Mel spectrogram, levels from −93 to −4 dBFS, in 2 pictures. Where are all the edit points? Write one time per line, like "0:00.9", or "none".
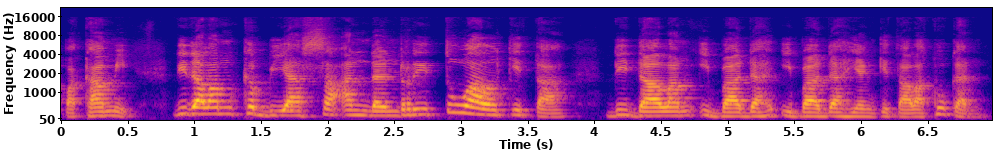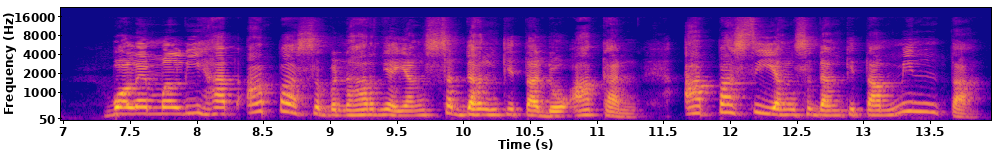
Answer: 0:07.3

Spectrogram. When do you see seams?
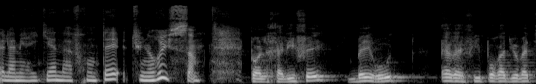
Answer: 0:02.4

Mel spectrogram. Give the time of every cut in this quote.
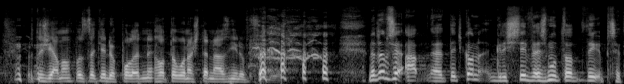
none

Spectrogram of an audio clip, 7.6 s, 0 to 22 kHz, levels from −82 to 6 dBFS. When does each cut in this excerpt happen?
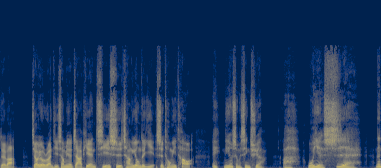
0:06.0

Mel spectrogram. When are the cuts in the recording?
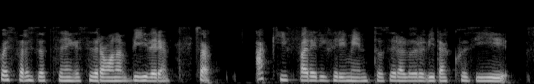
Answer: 0:01.9

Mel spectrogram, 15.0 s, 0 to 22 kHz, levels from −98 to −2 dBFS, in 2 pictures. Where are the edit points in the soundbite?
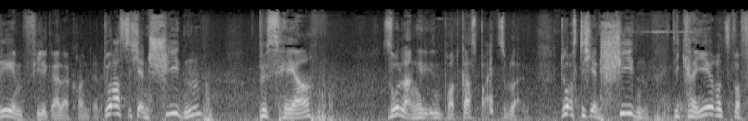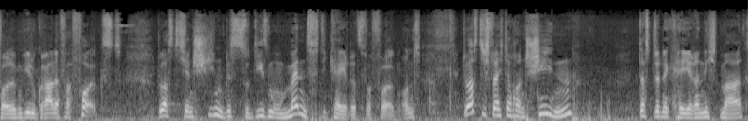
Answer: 0:01.0

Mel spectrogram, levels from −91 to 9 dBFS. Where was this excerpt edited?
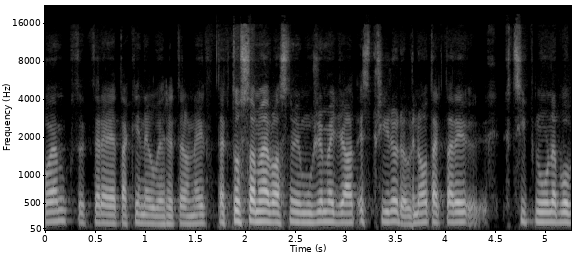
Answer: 0:01.6
0:03.7

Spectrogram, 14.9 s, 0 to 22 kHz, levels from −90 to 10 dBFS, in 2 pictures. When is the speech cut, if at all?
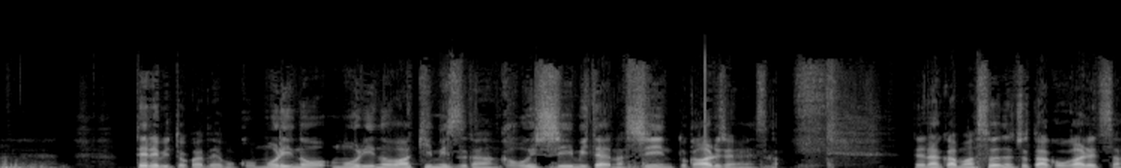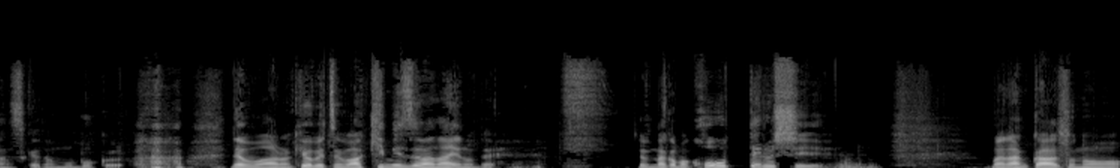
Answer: none

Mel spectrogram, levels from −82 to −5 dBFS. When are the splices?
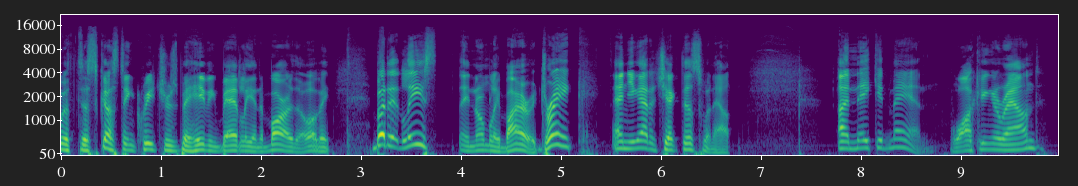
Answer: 0:05.4

